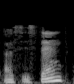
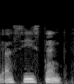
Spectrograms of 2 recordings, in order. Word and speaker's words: asistent: Zbog toga se oblici sa kratkosilaznim akcentima na poslednjem slogu, dirigent i asistent, akcentuju kao dirigent i asistent sa kratkouzlaznim akcentima na pretposlednjem slogu.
